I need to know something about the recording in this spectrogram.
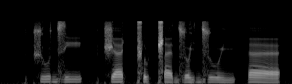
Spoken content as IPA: t͡ʃ u d͡z i | t͡ʃ æ ǁ u ǁ æ d͡z o j d͡z u j | æ

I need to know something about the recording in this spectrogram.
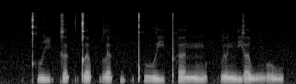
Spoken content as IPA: kʷʰ iː˥ k ɐ˧ k̚ t̪ ɐ˨ p̚ l ɐ˨ k̚ ɪ˨˥ k̚ pʰ uː˧ j pʰ ɐ˨˧ n m ʊ˨ k̚ l ɵ˧ n j ɐ˨˩ w ŋ o˨˩ w

